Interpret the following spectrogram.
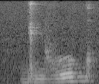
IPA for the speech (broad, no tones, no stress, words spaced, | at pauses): ɡivuɡ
